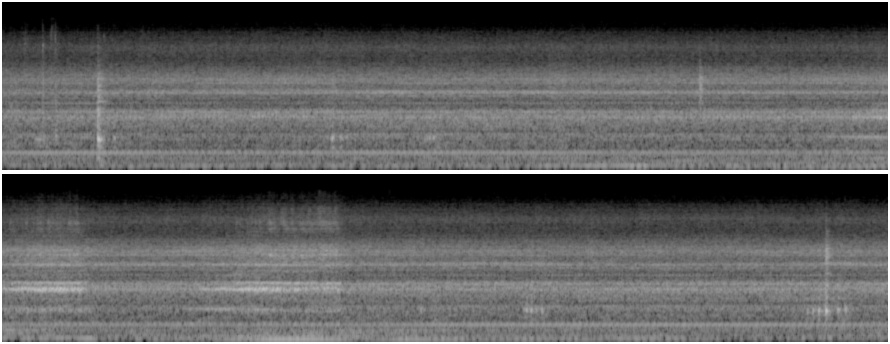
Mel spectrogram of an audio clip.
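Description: Metal parts clink and knock together.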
